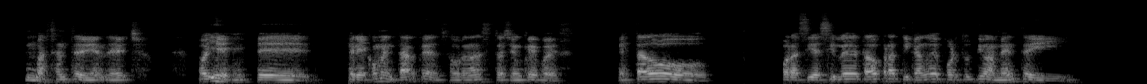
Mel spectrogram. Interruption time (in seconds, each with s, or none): none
